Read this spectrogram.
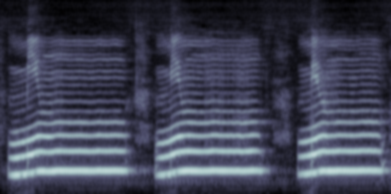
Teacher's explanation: इसमें पूरे होंठों को मिलाएंगे नहीं, जैसे मिम इस तरह से नहीं करेंगे होंठों को, बल्कि हम इसको पढ़ेंगे मिम मिम मिम। होंठ बहुत करीब लेके आएंगे, थोड़ा वाइब्रेशन से भी हमें फील होती है। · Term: इक़लाब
